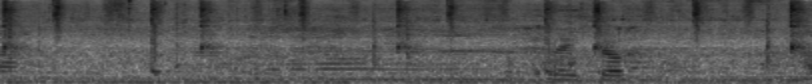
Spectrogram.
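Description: Steady low hum of supermarket glass-door freezer cabinets running, under an even background noise, with a few brief voices and light clicks.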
